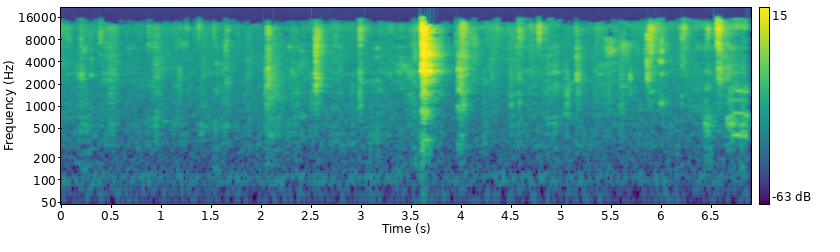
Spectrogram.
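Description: Close-up mouth sounds of eating a fried pork egg roll (lumpia): chewing with scattered crisp crunches, the sharpest about three and a half seconds in.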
